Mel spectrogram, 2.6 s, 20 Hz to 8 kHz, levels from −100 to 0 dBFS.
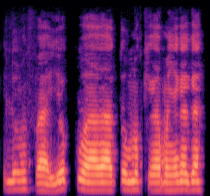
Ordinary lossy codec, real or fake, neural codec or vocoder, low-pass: none; real; none; 7.2 kHz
